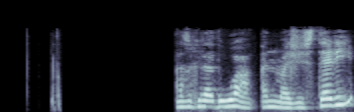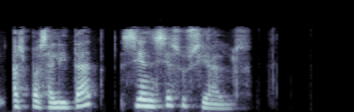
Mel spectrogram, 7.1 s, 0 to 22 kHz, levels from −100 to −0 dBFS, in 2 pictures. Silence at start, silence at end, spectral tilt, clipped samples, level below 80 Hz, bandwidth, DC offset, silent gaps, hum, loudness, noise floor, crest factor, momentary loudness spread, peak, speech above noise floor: 1.75 s; 1.1 s; -3.5 dB/octave; under 0.1%; -60 dBFS; 8.4 kHz; under 0.1%; 4.58-4.67 s; none; -17 LUFS; under -90 dBFS; 18 dB; 14 LU; -2 dBFS; over 72 dB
